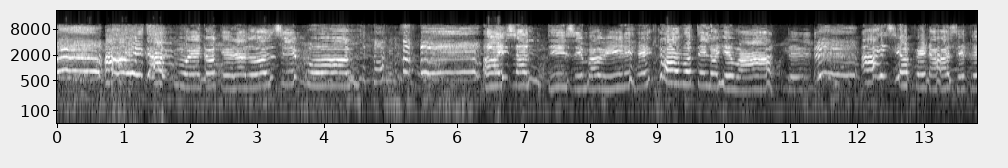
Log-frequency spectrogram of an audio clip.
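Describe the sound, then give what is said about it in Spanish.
A voice imitates the loud, theatrical wailing of a hired mourner dressed in black beside a coffin, rising and falling in drawn-out sobbing cries that repeat almost without pause, intense throughout. “Andaba vestida de negro y lloraba como si hubiera conocido al disjunto en toda la vida. Eran alaridos los que daban.”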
